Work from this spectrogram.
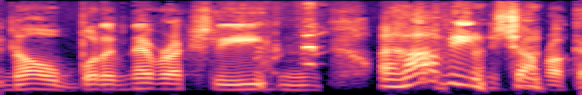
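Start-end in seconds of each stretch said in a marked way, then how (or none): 1.9-2.9 sudden realisation. Real, not acted.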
